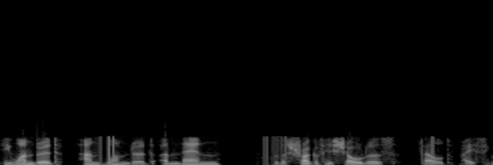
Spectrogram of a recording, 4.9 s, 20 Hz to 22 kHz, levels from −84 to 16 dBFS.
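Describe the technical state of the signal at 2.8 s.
At 2.8 s the speech carries a brief patch of crackle, a scatter of sharp ticks from 2.62 to 2.88 s, while the speech itself keeps its form underneath. These are bit errors on a digital phone line: on this G.711 mu-law link, a flipped bit, at an error rate well under one percent, corrupts a single sample. When the flip lands on a high-order bit or the sign of a loud sample, that sample jumps far off its true value and clicks.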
